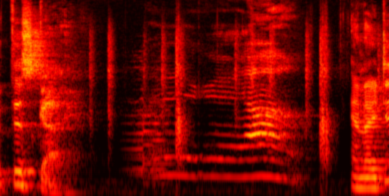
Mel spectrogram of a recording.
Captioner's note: cute baby noise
